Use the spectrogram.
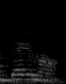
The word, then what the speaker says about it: bergamot: all what is a bergamot and am i saying it correctly you are burger juice yes so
